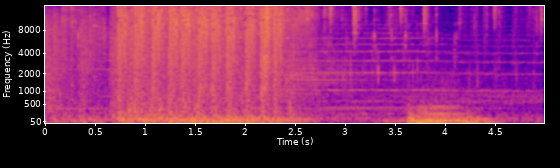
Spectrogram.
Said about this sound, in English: Let's throw a grenade right there.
